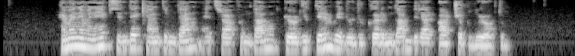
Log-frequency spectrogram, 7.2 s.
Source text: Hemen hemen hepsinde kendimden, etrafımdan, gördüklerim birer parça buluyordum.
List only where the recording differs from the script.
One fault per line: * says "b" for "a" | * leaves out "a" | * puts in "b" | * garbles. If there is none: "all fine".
* puts in "ve duyduklarımdan"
